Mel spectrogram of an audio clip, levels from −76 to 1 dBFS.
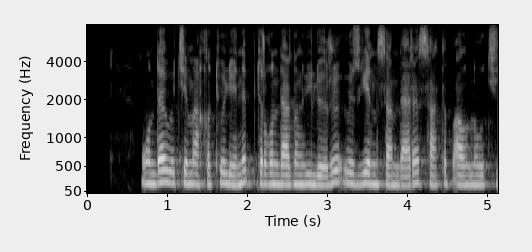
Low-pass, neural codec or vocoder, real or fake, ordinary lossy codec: none; codec, 16 kHz, 16 kbps, FunCodec, trained on LibriTTS, 50 frames a second; fake; none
